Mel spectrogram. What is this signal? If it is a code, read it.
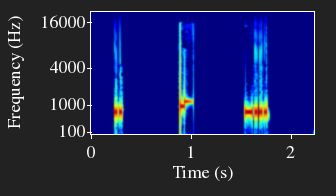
Morse code, heard as a keyed tone, about 50 wpm, 700 Hz. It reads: I B
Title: Single Letters - Rapid-Fire 50wpm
